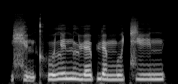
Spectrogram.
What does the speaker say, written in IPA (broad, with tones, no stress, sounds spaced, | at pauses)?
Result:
ɕ y̰˨˩ n kʰ u˧˥ l i˥ n l ɥ ɛ˧˥ p ɥ ɛ˧ m u˧˥ t͡ɕ i˥ n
